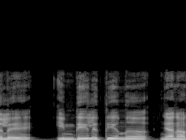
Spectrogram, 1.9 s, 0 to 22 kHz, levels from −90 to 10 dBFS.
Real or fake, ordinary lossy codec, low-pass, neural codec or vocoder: fake; MP3, 96 kbps; 10.8 kHz; vocoder, 24 kHz, 100 mel bands, Vocos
